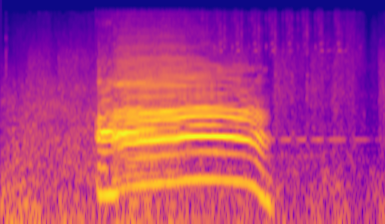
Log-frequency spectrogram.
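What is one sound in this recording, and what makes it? A loud magical blast booms and rings out from a game.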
